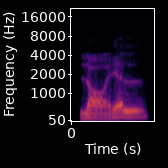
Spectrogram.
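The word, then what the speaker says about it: loyal: ओय ओय जैसे बॉय टॉय रॉय जॉय और लॉय अब लॉय में लास्ट में लगा है ए एल तो इसको पढ़ना है अल लॉयल लॉयल।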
